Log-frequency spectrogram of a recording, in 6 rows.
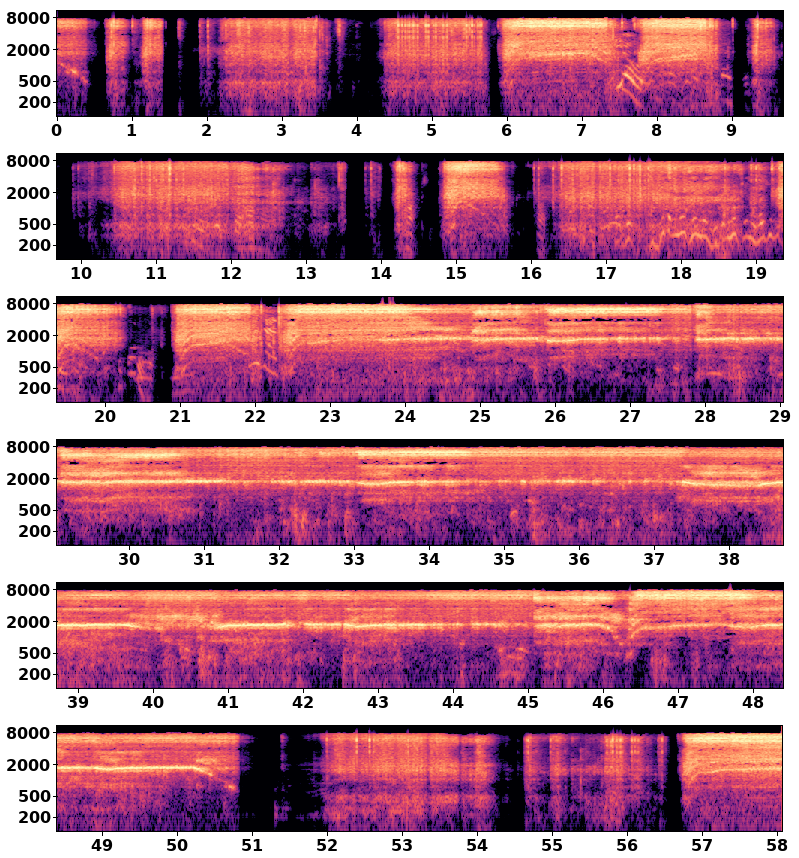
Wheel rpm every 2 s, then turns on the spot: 50, 10, 20, 120, 50, 20, 20, 20, 20, 20, 50, 150, 230, 230, 220, 230, 230, 230, 230, 220, 220, 230, 220, 190, 220, 40, 10, 20, 100.
8-14 16-18 52-56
